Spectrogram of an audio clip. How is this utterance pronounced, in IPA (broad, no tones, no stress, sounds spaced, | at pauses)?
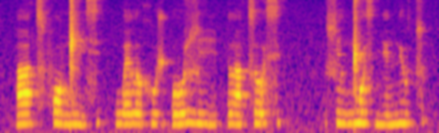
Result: ã t͡s f ɔ ŋ͡ǁ i sʲ | w ɛ l ɤ x u ʒ ʔ o ɮ i | l ã t͡s ɤ sʲ | ɬ i l ŋ͡ǁ o sʲ nʲ ɛ nʲ u t͡s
